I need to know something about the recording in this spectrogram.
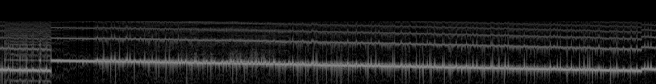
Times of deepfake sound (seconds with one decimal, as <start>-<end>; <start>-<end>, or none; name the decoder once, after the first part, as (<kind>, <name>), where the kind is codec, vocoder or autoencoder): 1.8-2.9 (autoencoder, DAC-VAE)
